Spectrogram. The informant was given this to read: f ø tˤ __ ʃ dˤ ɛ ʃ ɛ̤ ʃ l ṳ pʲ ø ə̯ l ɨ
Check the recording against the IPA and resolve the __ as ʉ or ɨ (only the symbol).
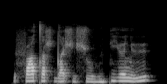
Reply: ɨ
